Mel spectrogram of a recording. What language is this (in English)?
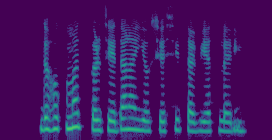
Pashto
